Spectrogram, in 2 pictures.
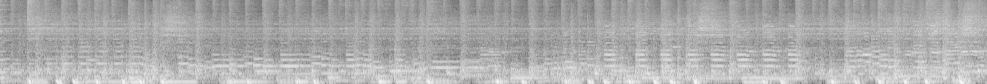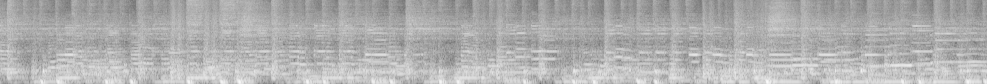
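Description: Live rock band playing: a drum kit keeps a steady beat under bass and electric guitars, with a melodic lead line over the top.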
